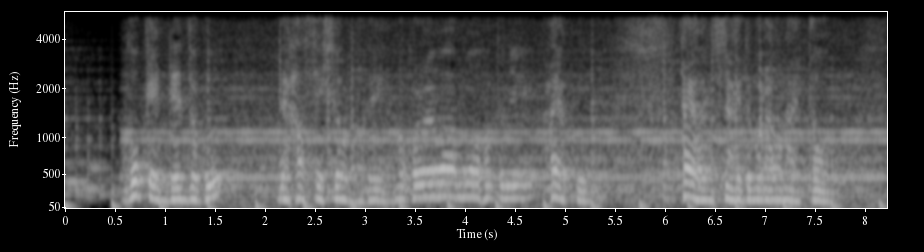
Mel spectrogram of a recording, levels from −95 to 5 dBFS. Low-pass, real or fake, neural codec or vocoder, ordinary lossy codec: 5.4 kHz; real; none; MP3, 48 kbps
